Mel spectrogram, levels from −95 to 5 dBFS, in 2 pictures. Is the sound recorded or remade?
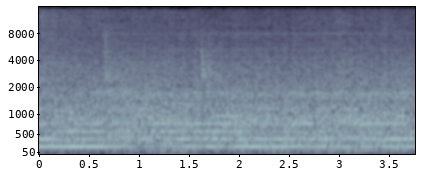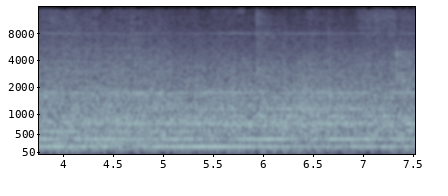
recorded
